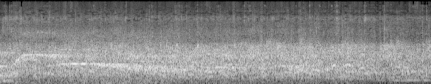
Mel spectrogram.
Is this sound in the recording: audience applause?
yes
